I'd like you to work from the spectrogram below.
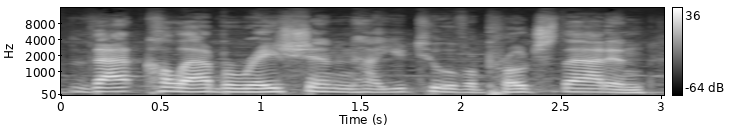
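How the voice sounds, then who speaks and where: A man's voice: a little high, fairly even intonation, a little fast, faint music behind. A man hosting a casual interview, musing aloud and ending his points with a questioning "right?". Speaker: podcast host.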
